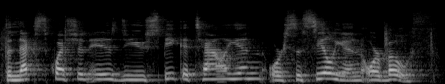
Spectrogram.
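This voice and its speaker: A woman's voice: on the high side, fairly even intonation, unhurried. An older American woman co-hosting a casual question-and-answer chat, upbeat and chatty as she leads the questions. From United States. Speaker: co-host.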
